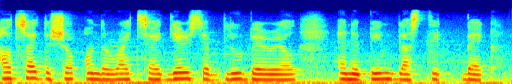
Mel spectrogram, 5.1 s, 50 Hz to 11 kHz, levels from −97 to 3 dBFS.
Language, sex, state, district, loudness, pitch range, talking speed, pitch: English, female, Nagaland, Dimapur, -15 LUFS, 175-190 Hz, 200 wpm, 180 Hz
